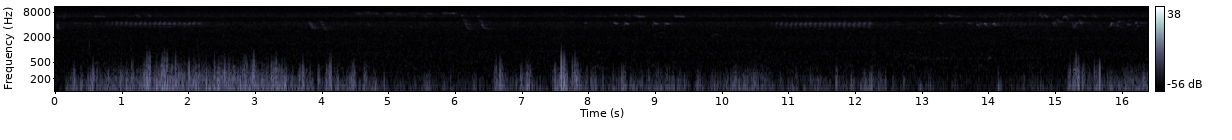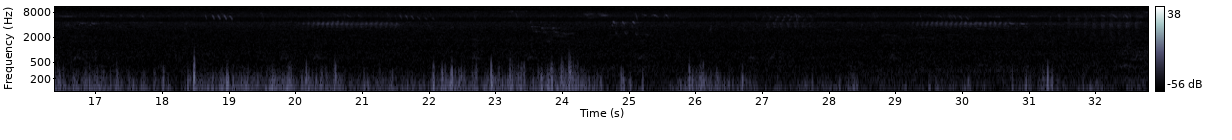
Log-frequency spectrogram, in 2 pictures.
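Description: Quiet outdoor ambience: irregular low rumbling noise on the microphone that swells and fades, and a faint high chirping trill that recurs about every nine seconds.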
